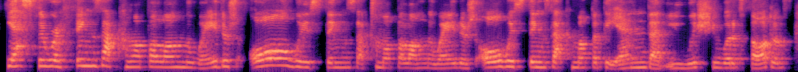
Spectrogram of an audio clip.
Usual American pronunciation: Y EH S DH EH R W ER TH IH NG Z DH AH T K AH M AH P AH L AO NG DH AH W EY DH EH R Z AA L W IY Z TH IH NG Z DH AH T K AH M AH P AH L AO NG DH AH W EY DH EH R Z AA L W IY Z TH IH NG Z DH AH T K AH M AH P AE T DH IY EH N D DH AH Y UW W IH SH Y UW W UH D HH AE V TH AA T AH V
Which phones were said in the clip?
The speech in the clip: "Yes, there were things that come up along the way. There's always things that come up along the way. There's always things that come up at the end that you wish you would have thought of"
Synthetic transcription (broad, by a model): Y EH S DH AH R W ER TH IH NG Z DH AH T K AH M AH P AH L AO NG DH AH W EY DH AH R Z AA L W IY Z TH IH NG Z DH AH T K AH M AH P AH L AO NG DH AH W EY DH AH R Z AA L W IY Z TH IH NG Z DH AH T K AH M AH P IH T DH IY EH N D DH AH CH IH W IH SH Y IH W UH D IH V TH AA T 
